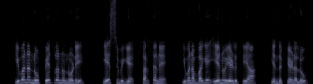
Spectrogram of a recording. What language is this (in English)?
Kannada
